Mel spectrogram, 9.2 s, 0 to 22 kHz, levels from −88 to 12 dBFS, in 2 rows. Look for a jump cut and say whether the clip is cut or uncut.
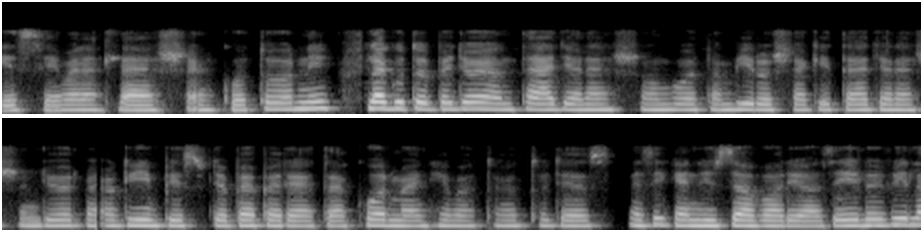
cut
